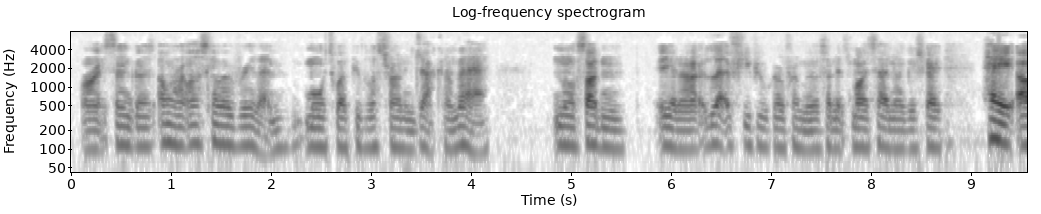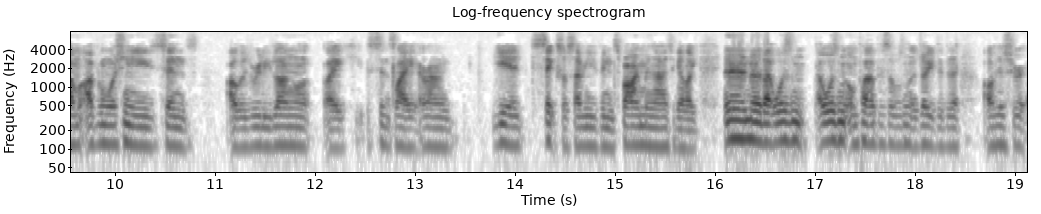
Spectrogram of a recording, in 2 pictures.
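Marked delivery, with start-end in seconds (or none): none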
